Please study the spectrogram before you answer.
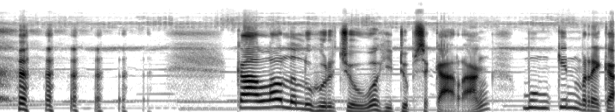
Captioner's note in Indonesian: tertawa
